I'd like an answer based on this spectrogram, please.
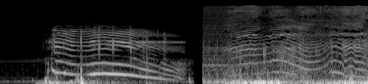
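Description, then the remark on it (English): Dolphins in a marine park vocalize in the middle of the night, picked up by underwater microphones: long, wavering, cry-like whistles that slide downward in pitch, broken by a sudden cut, then continue over a rougher, noisier background. “a bunch of dolphins in this marine park were making strange noises in the middle of the night.”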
